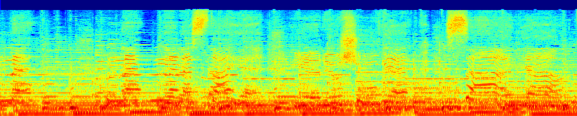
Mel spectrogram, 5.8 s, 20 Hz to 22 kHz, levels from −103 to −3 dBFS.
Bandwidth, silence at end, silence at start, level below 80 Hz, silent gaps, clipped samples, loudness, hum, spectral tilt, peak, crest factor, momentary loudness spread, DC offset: 17 kHz; 0 s; 0 s; -20 dBFS; none; under 0.1%; -13 LUFS; none; -5.5 dB/octave; 0 dBFS; 12 dB; 2 LU; under 0.1%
